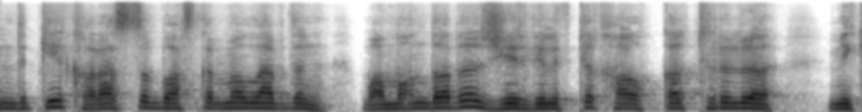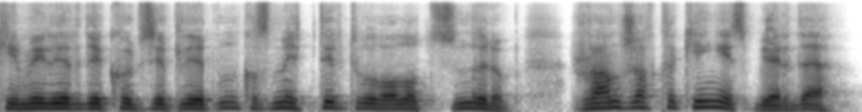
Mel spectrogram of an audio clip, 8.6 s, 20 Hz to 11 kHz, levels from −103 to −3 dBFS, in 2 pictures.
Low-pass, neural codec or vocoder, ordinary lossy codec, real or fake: 9.9 kHz; codec, 16 kHz in and 24 kHz out, 0.6 kbps, FocalCodec, streaming, 2048 codes; none; fake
